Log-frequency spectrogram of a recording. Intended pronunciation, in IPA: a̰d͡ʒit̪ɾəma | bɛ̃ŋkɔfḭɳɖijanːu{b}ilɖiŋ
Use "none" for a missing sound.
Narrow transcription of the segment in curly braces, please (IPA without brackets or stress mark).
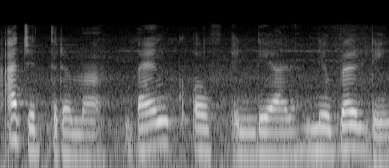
b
